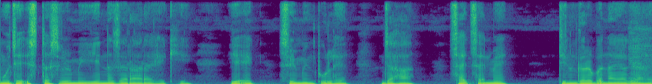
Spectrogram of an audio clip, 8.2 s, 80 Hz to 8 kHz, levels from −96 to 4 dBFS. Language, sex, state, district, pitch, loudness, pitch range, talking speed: Hindi, male, Arunachal Pradesh, Papum Pare, 105 Hz, -14 LUFS, 100-115 Hz, 175 wpm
